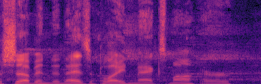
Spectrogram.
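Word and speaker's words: Meagher: He puts another sub in that hasn't played, Max Maher. I think that's right, Coach. It's spelled M-E-A-G-H-E-R.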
